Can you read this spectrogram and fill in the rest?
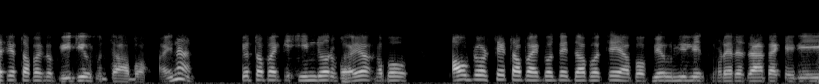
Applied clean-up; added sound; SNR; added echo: neural diffusion model UNIVERSE++.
